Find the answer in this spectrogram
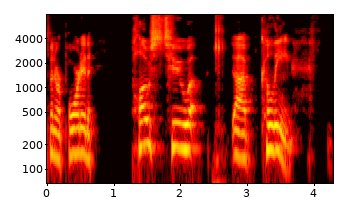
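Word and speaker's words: Killeen: came out of it so Colleen is it Colleen a spotter confirmed a wall cloud near uh Colleen that's how you say it and this is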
